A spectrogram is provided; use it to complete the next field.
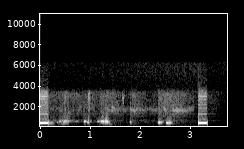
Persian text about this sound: تماس ای شنونده ما هم قطع شد، شنونده دیگری را تماسشان را میگیریم.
